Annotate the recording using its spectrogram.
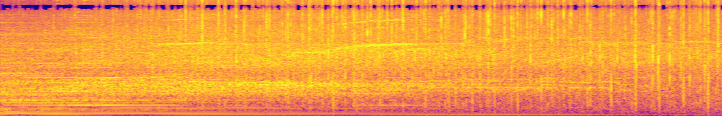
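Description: A crowd cheers and screams loudly in a large echoing arena.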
